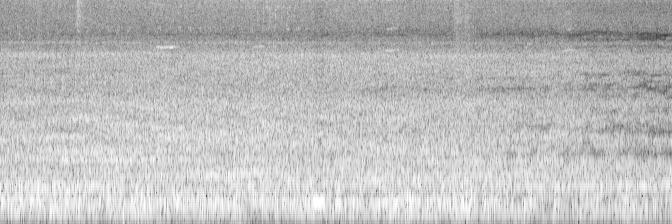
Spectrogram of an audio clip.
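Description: Steady running noise of a moving passenger express train, heard from an open coach doorway: wheels on the rails with a steady hum running through it.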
